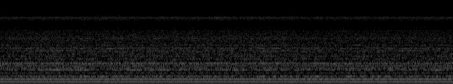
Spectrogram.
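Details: Newly bought automatic egg incubator on its first live test, still warming up; quiet steady fan hum with a low drone and soft airflow hiss, no rattles or wobble, running normally.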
